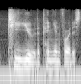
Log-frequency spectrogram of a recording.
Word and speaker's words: 土: of itself, it means the ground, and it's pronounced 土, tu.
